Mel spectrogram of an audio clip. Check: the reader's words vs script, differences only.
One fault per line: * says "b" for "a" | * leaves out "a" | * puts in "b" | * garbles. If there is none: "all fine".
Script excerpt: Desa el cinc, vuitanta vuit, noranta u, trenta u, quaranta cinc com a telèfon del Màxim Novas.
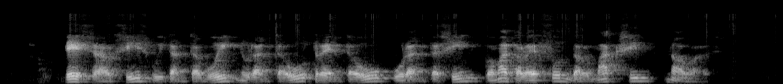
* says "sis" for "cinc"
